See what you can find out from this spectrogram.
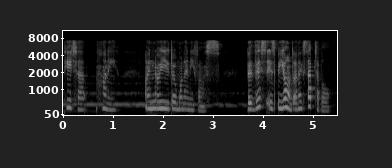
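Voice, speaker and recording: A woman's voice: high voice, expressive, normal speed, warm tone, lo-fi sound, faint music behind, pitched above the performer's own voice. A woman voicing a formidable, loving mother, firm and earnest, in a story reading. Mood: firm, indignant.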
